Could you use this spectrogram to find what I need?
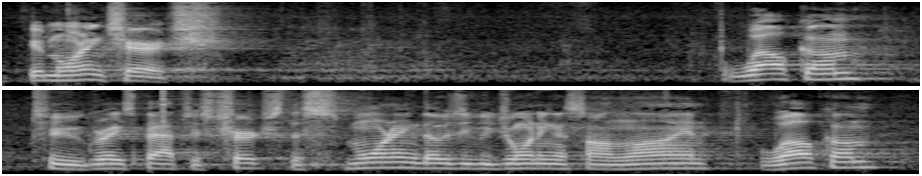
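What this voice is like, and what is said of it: Slightly hoarse, froggy voice. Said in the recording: “I've got a little frog in my throat”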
